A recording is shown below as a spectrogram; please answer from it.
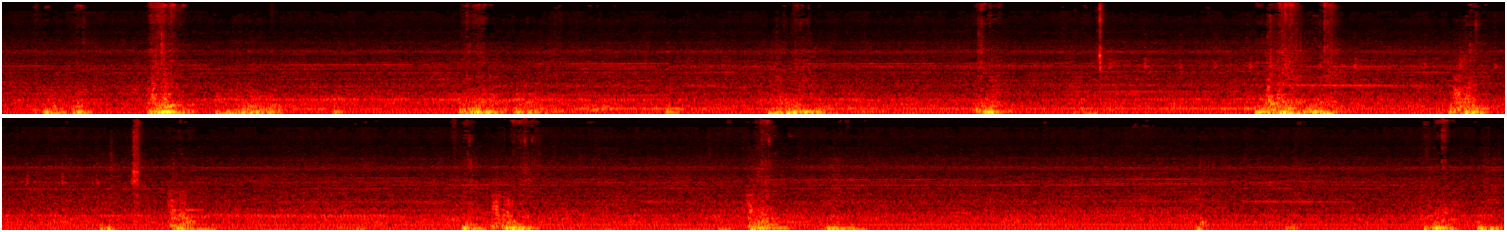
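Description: A car driving on an elevated concrete expressway, heard from inside the cabin: a steady low road and engine rumble, broken every few seconds by short thumps as the tyres cross joints in the road deck.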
